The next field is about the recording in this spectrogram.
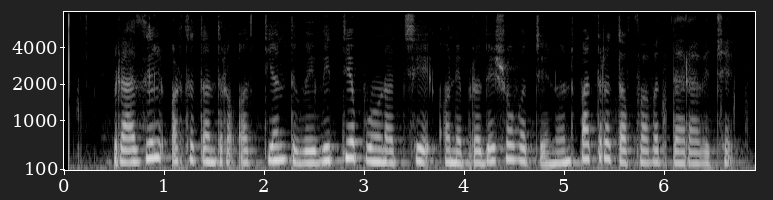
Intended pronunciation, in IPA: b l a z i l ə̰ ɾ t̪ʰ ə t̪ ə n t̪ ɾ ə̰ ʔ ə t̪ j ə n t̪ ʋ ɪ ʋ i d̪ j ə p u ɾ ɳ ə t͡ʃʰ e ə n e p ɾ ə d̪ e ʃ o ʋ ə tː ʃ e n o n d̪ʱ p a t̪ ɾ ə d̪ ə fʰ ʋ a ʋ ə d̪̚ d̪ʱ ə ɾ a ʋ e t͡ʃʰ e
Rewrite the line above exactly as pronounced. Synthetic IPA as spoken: b ɾ a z i l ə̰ ɾ t̪ʰ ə t̪ ə n t̪ ɾ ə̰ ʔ ə t̪ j ə n t̪ ʋ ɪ ʋ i d̪ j ə p u ɾ ɳ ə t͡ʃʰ e ə n e p ɾ ə d̪ e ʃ o ʋ ə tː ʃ e n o n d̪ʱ p a t̪ ɾ ə t̪ ə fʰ ʋ a ʋ ə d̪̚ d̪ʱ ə ɾ a ʋ e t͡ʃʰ e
